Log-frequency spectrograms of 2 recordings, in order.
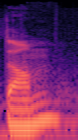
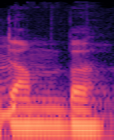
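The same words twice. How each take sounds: First: The final B sound is silent. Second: The final B sound is pronounced. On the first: The speaker calls it right. "it has a silent B" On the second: The speaker calls it wrong. "It's not"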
